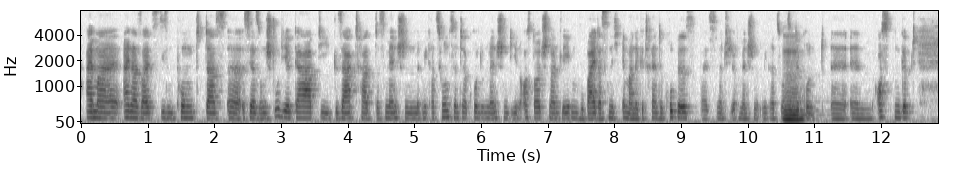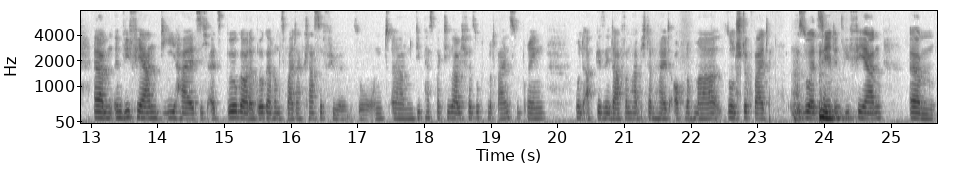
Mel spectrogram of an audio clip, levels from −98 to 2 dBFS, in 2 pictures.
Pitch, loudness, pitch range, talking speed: 145 Hz, -32 LUFS, 140-155 Hz, 195 wpm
